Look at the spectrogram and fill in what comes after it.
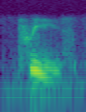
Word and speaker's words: TRIZ: TRIZ is pronounced trees, like TREEZ.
